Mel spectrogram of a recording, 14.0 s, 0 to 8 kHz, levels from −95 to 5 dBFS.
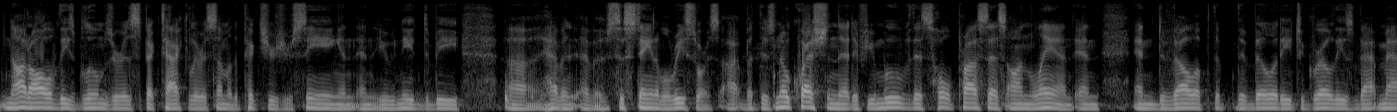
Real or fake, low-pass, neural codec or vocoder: real; 7.2 kHz; none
